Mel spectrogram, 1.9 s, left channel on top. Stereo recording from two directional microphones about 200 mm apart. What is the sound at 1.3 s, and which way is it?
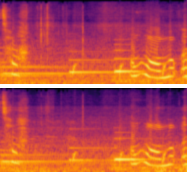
Speech, 15° left (ahead or behind).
